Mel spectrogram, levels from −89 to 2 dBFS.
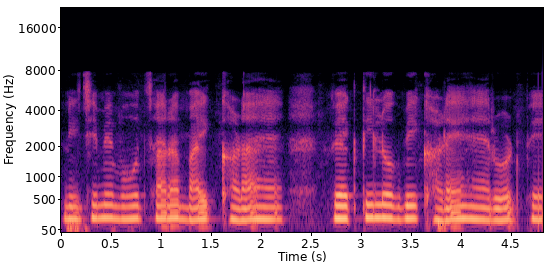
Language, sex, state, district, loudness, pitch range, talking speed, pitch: Hindi, female, Jharkhand, Ranchi, -17 LUFS, 170-190 Hz, 175 wpm, 185 Hz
